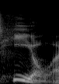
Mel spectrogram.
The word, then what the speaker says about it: Gil: Luis Gil, or Hill, however you want to pronounce it, is pitching for the Yankees. – It is Heel, actually. – Heel, sorry.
